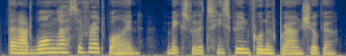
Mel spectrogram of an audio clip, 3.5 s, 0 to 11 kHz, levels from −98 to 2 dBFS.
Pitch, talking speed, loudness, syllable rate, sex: 200 Hz, 240 wpm, -17 LUFS, 6.3 syllables/s, female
